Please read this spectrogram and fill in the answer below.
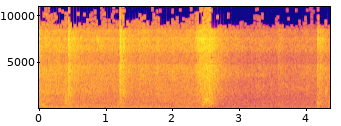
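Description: Chainsaw engine running at a low, steady speed, then dropping to a lower note about two and a half seconds in, just after a brief louder swell. A couple of sharp clicks come in the first second.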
